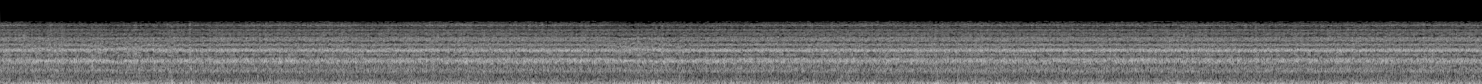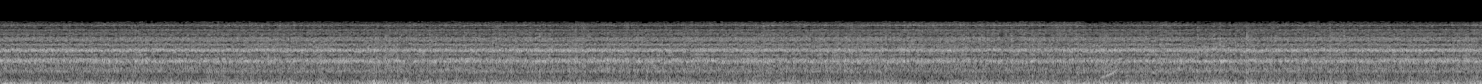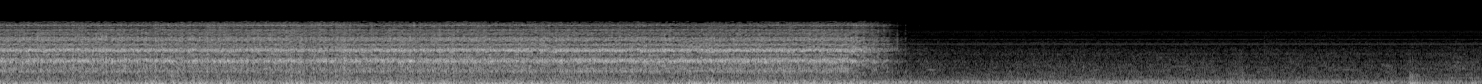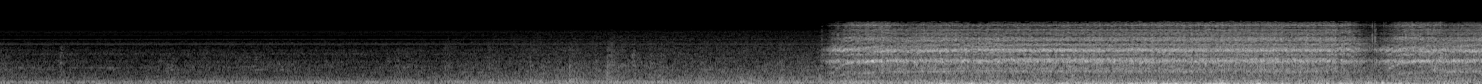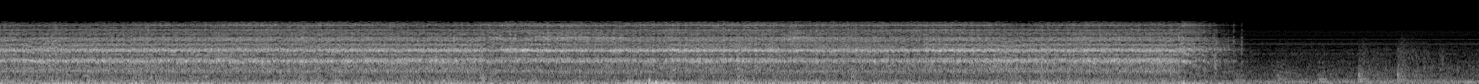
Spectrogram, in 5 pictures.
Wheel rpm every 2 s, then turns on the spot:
160, 160, 160, 160, 160, 160, 160, 160, 160, 160, 160, 160, 160, 160, 160, 160, 160, 160, 160, 30, 0, 0, 0, 0, 0, 0, 60, 160, 150, 130, 160, 160, 160, 160, 160, 120, 0.
none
